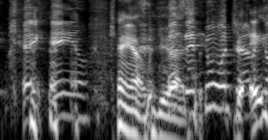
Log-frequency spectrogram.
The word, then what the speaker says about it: Kham: Yeah, so Kham is how you pronounce it, right? Right, yeah, not K-Ham, Quam. Kham.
